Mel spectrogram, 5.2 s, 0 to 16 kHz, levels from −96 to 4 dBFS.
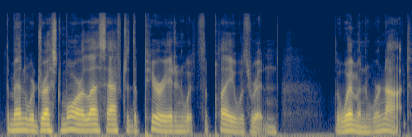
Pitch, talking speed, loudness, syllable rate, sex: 110 Hz, 235 wpm, -20 LUFS, 6.6 syllables/s, male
